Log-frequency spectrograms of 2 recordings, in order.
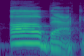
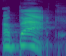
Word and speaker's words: aback: Adore, aback, acute, adult. O says in this word, afoot. Did you remember to accent the second syllable? It's not adore, it's adore. It's not aback, it's aback.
